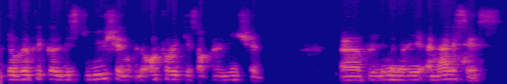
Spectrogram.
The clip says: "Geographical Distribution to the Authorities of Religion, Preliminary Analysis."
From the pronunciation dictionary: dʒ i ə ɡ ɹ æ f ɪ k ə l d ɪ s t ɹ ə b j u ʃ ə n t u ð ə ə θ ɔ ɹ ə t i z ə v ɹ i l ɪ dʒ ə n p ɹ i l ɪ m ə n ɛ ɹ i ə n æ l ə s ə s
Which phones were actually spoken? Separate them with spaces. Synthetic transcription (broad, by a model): dʒ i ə ɡ ɹ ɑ f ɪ k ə l d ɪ s t ɹ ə b j u ʃ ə n t u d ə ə t ɔ ɹ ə t i s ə f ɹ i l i ʃ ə n p ɹ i l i m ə n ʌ ɹ i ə n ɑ l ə s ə s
